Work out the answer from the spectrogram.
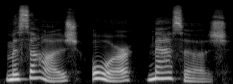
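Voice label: "massage", English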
